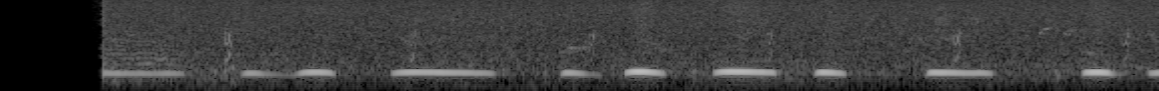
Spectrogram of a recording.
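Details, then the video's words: Emerald-spotted wood dove, a confiding bird seen on the Southwell road before winter, gives about ten soft, low, hollow coos, some short and some drawn out, in an uneven rhythm; this call was dubbed in. "Emerald-spotted Wood Dove diet, habitat and call"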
